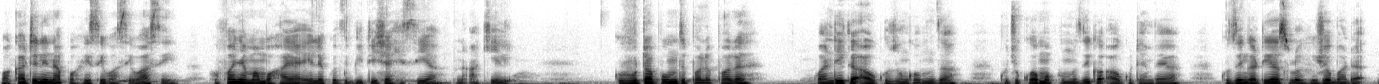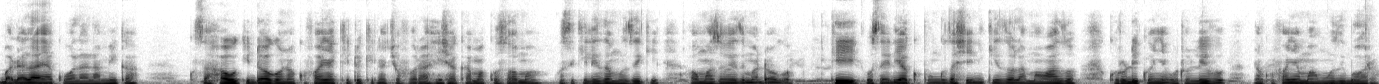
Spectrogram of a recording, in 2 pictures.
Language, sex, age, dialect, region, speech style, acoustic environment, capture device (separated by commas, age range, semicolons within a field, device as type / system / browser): Swahili, male, 25-34, Kenya - Nairobi Sheng-influenced, Kenya, focused, people talking, mobile / Linux / Chrome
